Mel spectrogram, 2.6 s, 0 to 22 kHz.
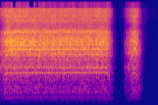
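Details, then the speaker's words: Dewalt DCH273 SDS rotary hammer drill running free after a repair reassembly, and retried with another battery: a harsh, gritty whirr through the high whine, then two short bursts. Grinding inside; the drill likely needs reopening. "don't like the sound of her all guys might have to open it again what do you think I don't like a s that at all she's a about grindy sir"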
